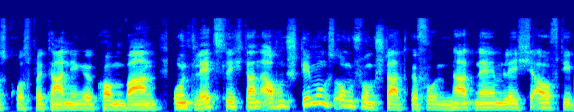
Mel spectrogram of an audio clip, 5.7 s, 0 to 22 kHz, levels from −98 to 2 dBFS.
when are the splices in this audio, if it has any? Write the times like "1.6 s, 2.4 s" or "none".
1.7 s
